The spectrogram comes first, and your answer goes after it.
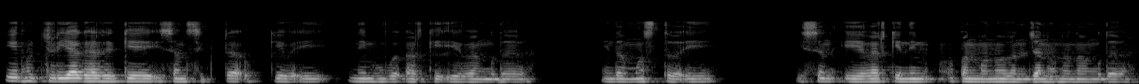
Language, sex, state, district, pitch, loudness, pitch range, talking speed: Sadri, male, Chhattisgarh, Jashpur, 130 Hz, -27 LUFS, 125-135 Hz, 95 wpm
